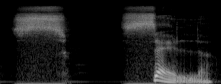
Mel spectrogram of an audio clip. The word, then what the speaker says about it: sel: Le S très très fort. Sel, d'accord. Sel, S-E-L. Le deuxième ici, le B. Alors attendez, je vais vous le mettre comme ça. Donc le A, sel, très très fort. Le B, z, zèle.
